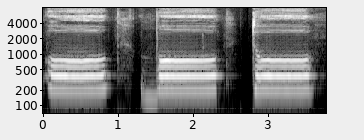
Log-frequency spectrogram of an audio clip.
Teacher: You're mixing a bit of a Damma or a bit of a Waw with the Fatha and with the Alif. So if we circle our lips more, like here, you could say, for example, 50-50, then the sound will be O, Bo, To, like in between.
